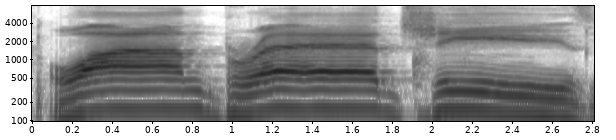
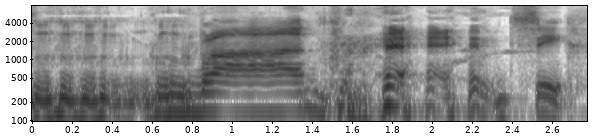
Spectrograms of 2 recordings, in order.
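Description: First: Slow, drawn-out ghost moan; ghostly wail. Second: Slow ghost moan through laughter; laughing ghost voice. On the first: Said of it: "you'll just hear my ghost yelling that". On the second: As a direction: wail it while cracking up. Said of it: "The ghost of Christmas always". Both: Pretend.

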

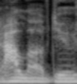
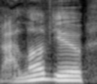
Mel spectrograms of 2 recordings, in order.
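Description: First: Soft retold endearment; husband's tender line. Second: Higher-pitched imitated endearment; wife's tender reply. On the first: Jaguar Paw chills with his wife, quietly loving. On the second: Wife answers her husband, lightly imitated and loving. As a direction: echo it back in a raised, lightly voiced wife's pitch.

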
